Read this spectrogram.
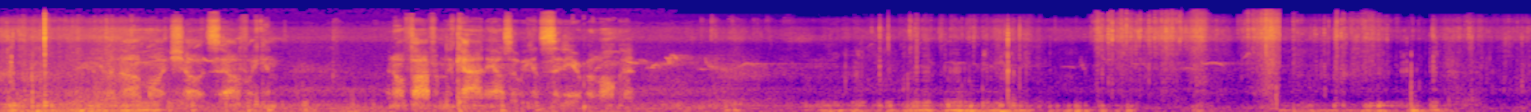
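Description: A middle-aged man speaks quietly and close by.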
